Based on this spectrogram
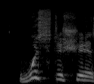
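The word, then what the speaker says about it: Worcestershire: We're looking specifically at the pronunciation, which is of course worershir sauce. Worsher sauce.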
